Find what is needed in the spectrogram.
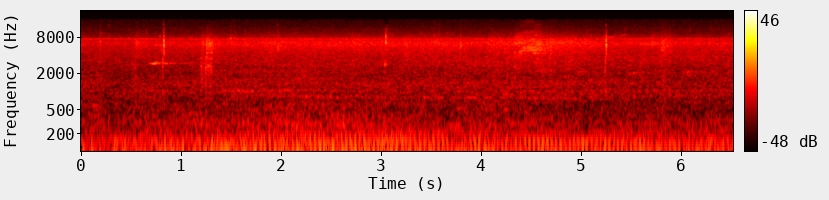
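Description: A steady low rumble throughout, with a few faint clicks and a brief high chirp about a second in.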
